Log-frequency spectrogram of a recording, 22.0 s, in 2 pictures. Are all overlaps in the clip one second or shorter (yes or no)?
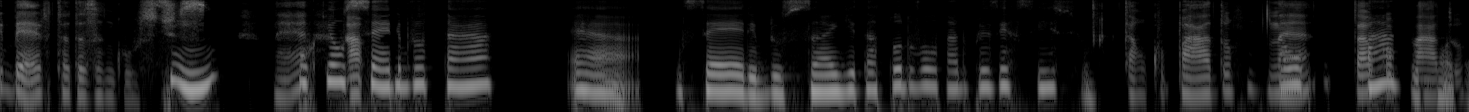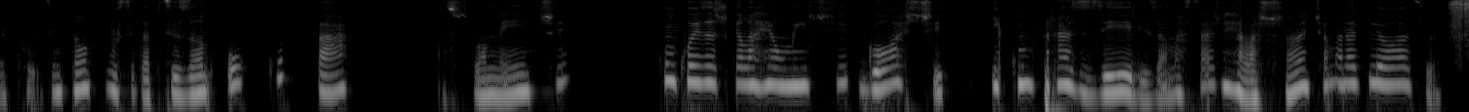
no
